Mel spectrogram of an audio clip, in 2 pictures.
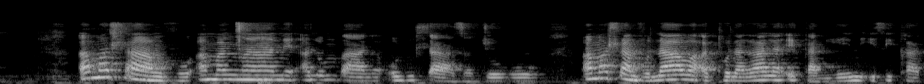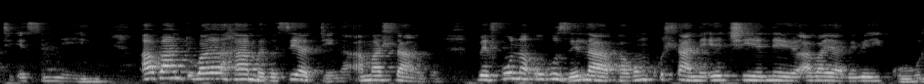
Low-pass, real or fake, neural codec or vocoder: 7.2 kHz; real; none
